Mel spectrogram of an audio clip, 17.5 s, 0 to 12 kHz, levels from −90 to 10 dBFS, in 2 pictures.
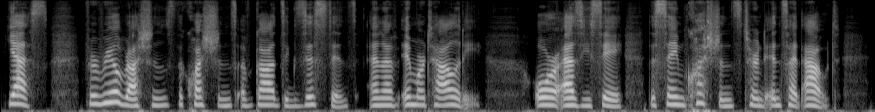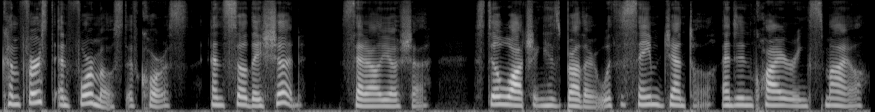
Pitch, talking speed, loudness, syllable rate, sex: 215 Hz, 155 wpm, -21 LUFS, 4.7 syllables/s, female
